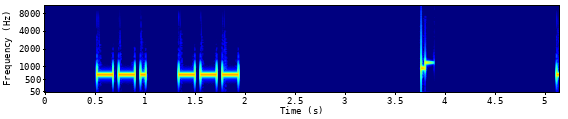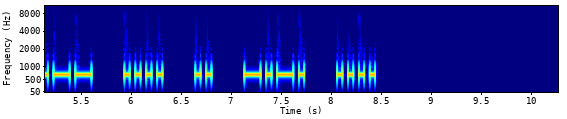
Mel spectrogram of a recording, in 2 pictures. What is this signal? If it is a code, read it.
Morse code, heard as a keyed tone, about 22 wpm, spaced as for 16 wpm, 700 Hz. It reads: GO WHICH
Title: 2x Character Spacing - Top 100 Words - 22wpm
